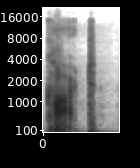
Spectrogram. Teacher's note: when t comes at the end, like cart, it is usually unreleased. Unreleased mean it is not aspirated.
